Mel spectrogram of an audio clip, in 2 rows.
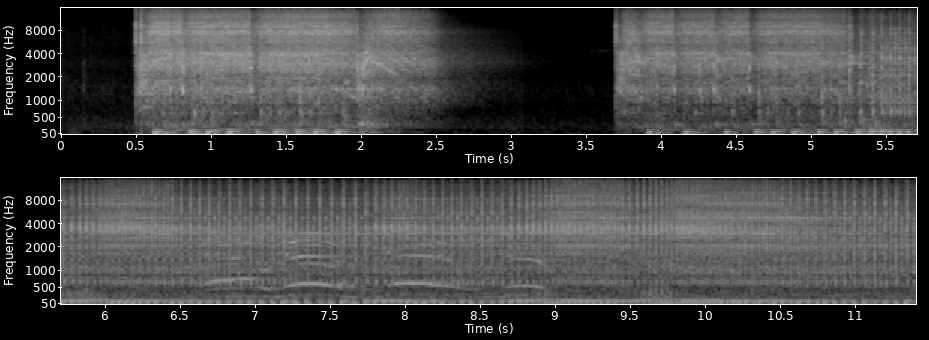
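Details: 1988 Honda TRX125 quad, after a no-spark fix with a pit bike CDI: the single starts, dies, then catches again, with an uneven sharp knock about three a second deep in the bottom end; rod bearing or crank problem suspected.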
